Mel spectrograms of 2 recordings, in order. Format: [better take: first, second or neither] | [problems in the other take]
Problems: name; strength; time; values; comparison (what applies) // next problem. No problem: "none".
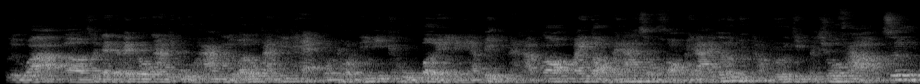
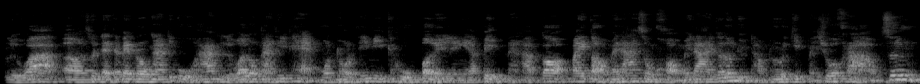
second | room echo; strong; dies away in 1 s; slight in the second // off-mic speech; far; far in the second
